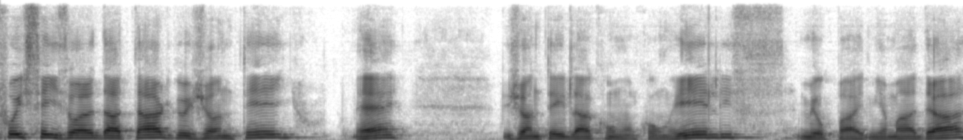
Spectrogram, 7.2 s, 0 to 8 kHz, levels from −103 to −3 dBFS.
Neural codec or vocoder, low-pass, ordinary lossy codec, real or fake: codec, 16 kHz, 4.8 kbps, FACodec; none; none; fake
